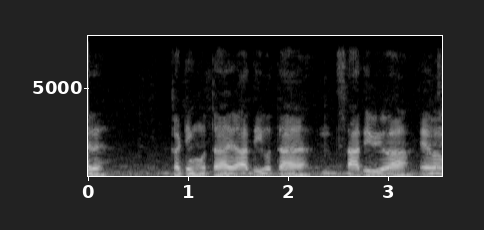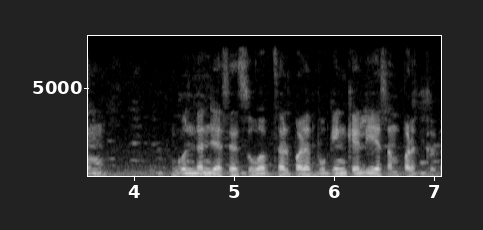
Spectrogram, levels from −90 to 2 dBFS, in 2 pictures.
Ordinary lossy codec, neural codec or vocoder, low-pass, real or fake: none; vocoder, 44.1 kHz, 128 mel bands every 256 samples, BigVGAN v2; 7.2 kHz; fake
